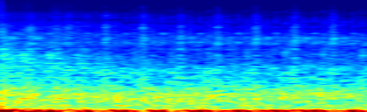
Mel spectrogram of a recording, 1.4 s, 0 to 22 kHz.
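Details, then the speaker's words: 1955 Porsche 356 Pre-A Speedster with Zenith carburetors at a low, lumpy idle with irregular stumbles on a shakedown drive; sounds like a cylinder dropping out, owner checks spark plug wires then carburetors; cause unconfirmed. "Okay, so it sounds like we lost one of the cylinders."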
